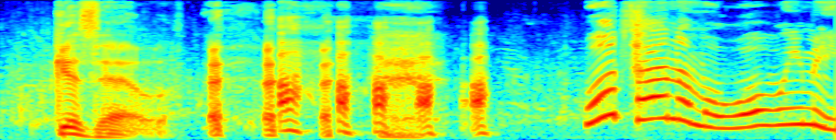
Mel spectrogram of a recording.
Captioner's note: both laughing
